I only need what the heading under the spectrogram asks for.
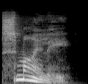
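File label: "smiley", British English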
